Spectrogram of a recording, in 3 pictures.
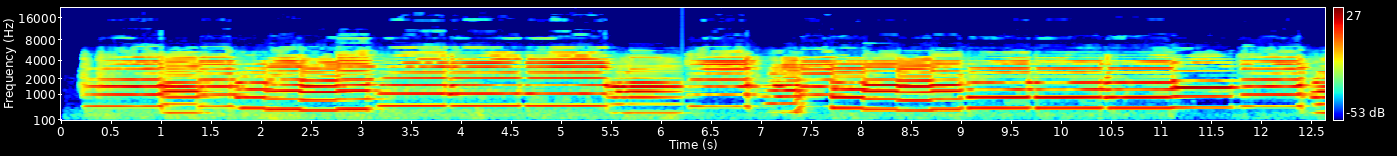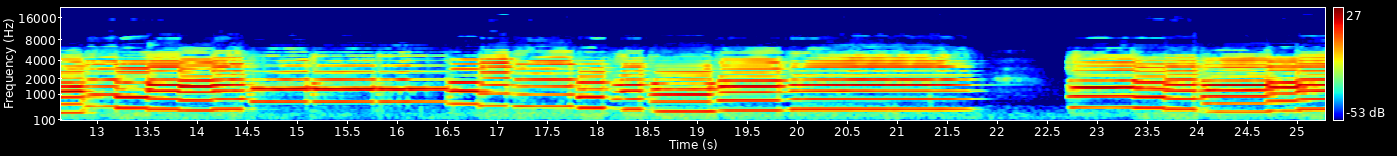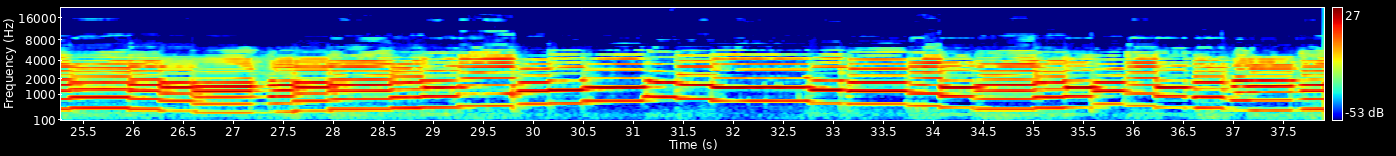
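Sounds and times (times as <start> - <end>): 
oboe: 0.2 - 37.8.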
